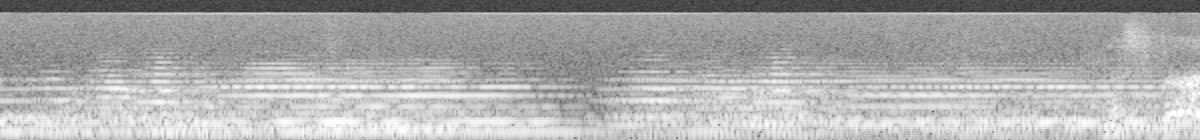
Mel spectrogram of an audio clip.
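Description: Opera orchestra playing long sustained chords, with a singer's voice coming in near the end.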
